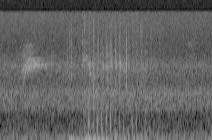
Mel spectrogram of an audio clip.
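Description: Wings of a small bird whirring in a short, rapid flutter about a second in as it flies off the feeder, the loudest sound here, over a steady low rumble; a single short high chirp comes just before.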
